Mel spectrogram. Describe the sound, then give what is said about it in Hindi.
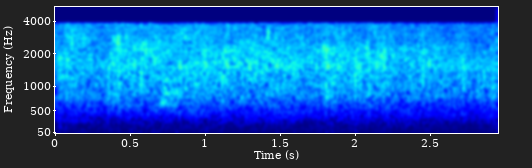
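A crowd of doctors applauds themselves for arriving despite heavy rain, steadily for about three seconds, a dense, continuous wash of many hands clapping at even volume with no talking over it. “तो आप सब जो बहुत कठिनाइयों के बाद पहुंच गए यहाँ पे, तो अपने लिए जोरदार तालियां बजा।”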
